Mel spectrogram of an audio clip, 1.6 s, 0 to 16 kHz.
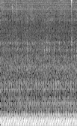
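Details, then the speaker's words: Sun-Lite 16BH camper water pump running while the lines pressurize after hot water tank replacement and new PEX push-to-connect fittings: low, steady buzzing hum with a fast even pulse, no rattle or labouring; no leaks. "I hear it kicked on Tank's filling up no leaks here no leaks"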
